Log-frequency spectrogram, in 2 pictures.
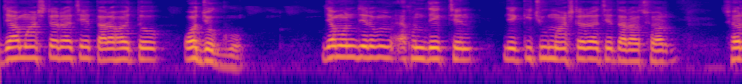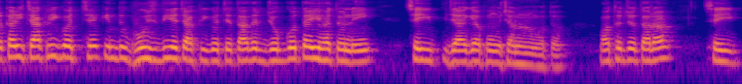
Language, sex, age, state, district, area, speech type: Bengali, male, 45-60, West Bengal, Howrah, urban, spontaneous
